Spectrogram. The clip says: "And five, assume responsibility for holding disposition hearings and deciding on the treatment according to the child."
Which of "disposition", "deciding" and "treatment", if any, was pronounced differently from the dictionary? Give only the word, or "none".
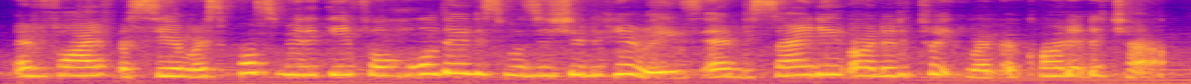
none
